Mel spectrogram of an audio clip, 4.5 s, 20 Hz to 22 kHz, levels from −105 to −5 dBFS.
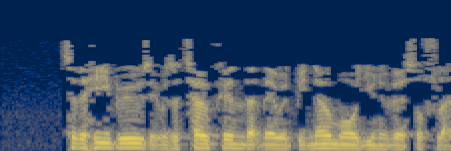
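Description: MP3 compression runs through the whole clip. Nothing in the speech reaches above 7.6 kHz, and the sound is heavily damaged, watery and swirling, with smeared attacks. The likely cause is an encoder short of bits, consistent with a very low bitrate around 16 kbps, cutting the treble and dropping weak frequency lines.

Pre-echo appears at 0.59 to 0.64 s and again at 1.81 to 1.86 s, between "it was a" and "that there would". A sharp attack late in a transform block spreads its quantisation noise backwards, so a hiss of about 54 ms and then 44 ms precedes each softened onset.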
